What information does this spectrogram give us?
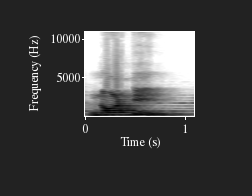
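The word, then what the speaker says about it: naughty: जी H silent है नॉट नॉट में ओयू के बाद जी एच है और यहां पर भी जी एच साइलेंट है ड्रॉट ड्रॉट में ओय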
